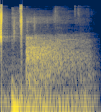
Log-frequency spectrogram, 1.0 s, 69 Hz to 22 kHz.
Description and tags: This is part of a sound set i've done in 2002 during a session testing Deconstructor from Tobybear, the basic version
was a simple drum-loop, sliced and processed with pitchshifting, panning, tremolo, delay, reverb, vocoder.. and all those cool onboard fx
Tweaking here and there the original sound was completely mangled..
i saved the work in 2 folders: 'deconstruction-set' contain the longer slices (meant to be used with a sampler), 'deconstruction-kit' collects the smallest slices (to be used in a drum machine)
